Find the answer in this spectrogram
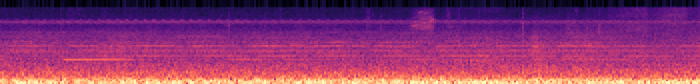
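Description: Freight train of autorack cars rolling across a road crossing, a steady low rumble heard from inside a car.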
